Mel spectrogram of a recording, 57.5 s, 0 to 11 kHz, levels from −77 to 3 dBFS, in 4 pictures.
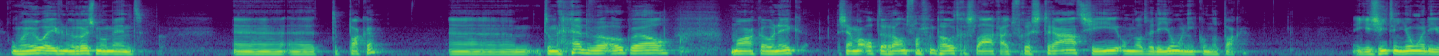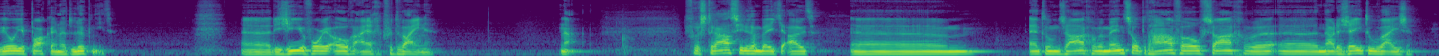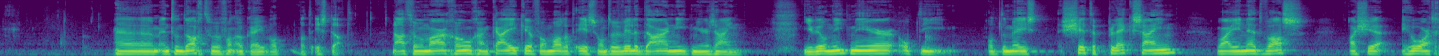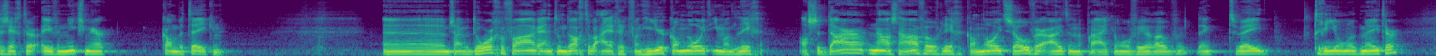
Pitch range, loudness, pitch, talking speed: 100-115 Hz, -14 LUFS, 105 Hz, 180 wpm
